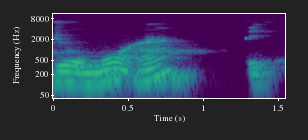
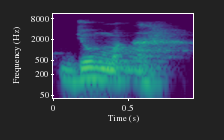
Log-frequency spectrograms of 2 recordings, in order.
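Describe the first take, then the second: First: The word is said in full, four syllables. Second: The word is shortened to two syllables. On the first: The speaker calls it right. "Padahal jumu'ati" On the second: The speaker calls it wrong. "kesalahan orang-orang ya"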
